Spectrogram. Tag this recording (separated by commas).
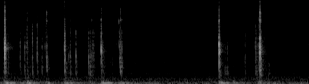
Typing, Domestic sounds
